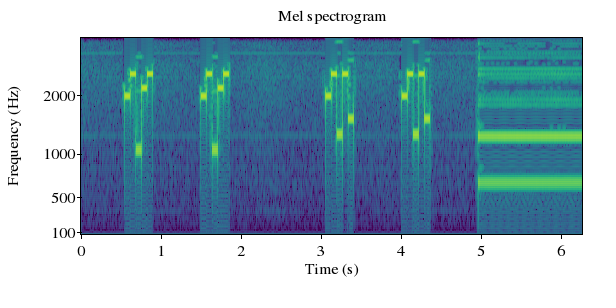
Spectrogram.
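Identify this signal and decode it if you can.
Five-tone selective call (ZVEI), heard as quick runs of five tones, tones of about 70 ms. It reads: 88199 88199 88335 88335
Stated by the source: ZVEI five-tone selective call received on an SDR, from feuerwehr-orlamuende (fire brigade Orlamünde).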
